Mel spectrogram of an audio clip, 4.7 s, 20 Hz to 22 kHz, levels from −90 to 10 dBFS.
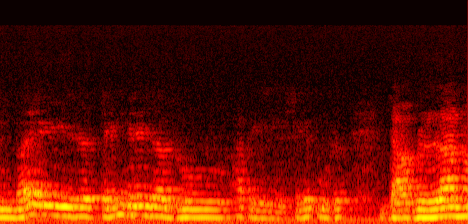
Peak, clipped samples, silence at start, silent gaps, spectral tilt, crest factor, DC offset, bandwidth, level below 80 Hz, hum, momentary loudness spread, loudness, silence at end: -10 dBFS; under 0.1%; 0 s; none; -11 dB/octave; 14 dB; under 0.1%; 3.3 kHz; -46 dBFS; none; 12 LU; -25 LUFS; 0 s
